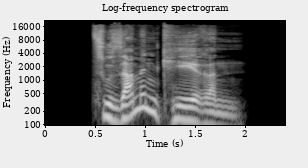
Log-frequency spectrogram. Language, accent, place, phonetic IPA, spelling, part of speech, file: German, Germany, Berlin, [t͡suˈzamənˌkeːʁən], zusammenkehren, verb, De-zusammenkehren.ogg
- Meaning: 1. to pile up 2. to sweep up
